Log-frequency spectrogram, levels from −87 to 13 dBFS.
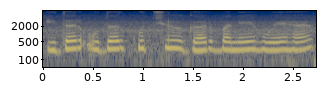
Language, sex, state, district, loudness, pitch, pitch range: Hindi, female, Rajasthan, Bikaner, -15 LUFS, 255 Hz, 240-270 Hz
